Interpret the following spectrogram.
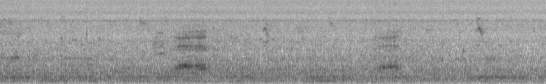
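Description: An animal calls twice, short pitched calls about four seconds apart, over a quiet background with a few faint bird chirps.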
